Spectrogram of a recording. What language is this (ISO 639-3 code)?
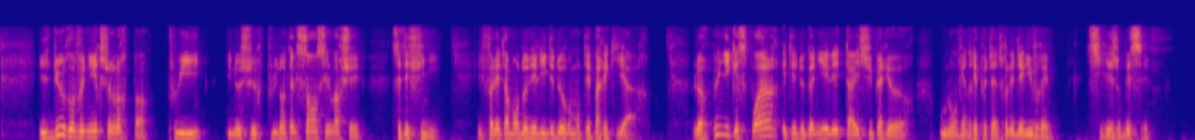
fra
